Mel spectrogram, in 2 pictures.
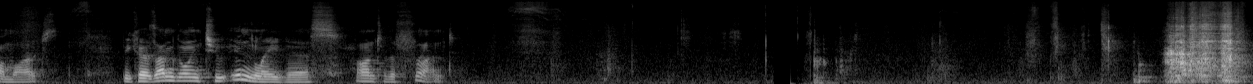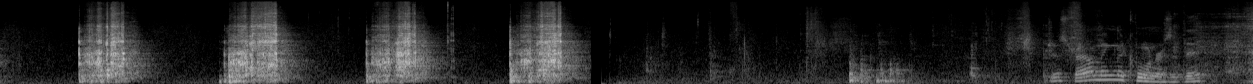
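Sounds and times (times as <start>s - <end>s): hand plane shaving wood: 11.5s - 12.6s, 13.3s - 14.1s, 14.8s - 15.6s, 16.2s - 18.4s, 24.5s - 25.0s.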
